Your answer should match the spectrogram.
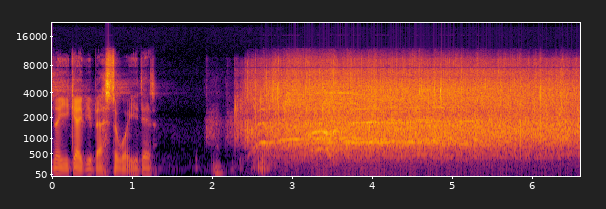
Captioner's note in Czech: Potlesk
